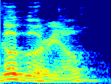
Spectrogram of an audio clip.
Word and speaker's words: Goguryeo: Goguryeo. No, it's pronounced Goguryeo.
